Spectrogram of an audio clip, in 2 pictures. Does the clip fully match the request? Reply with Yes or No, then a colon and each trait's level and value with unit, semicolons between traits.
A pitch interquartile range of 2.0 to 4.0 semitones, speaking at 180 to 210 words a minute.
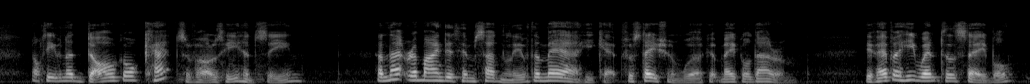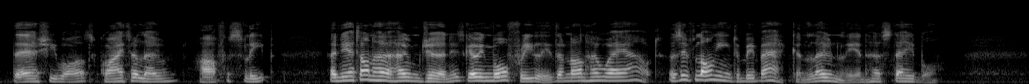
No: average, 4.5 semitones; average, 190 wpm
